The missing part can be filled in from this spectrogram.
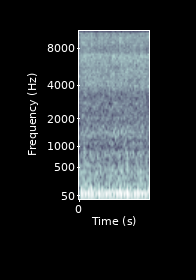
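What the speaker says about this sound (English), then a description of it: "Obviously sounds very different because it's a boxer engine" A 2006 BMW R1200RT police motorcycle with a horizontally opposed boxer engine and 69,999 km on it idles close by, a loud, steady, low rumble with an even pulsing beat.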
